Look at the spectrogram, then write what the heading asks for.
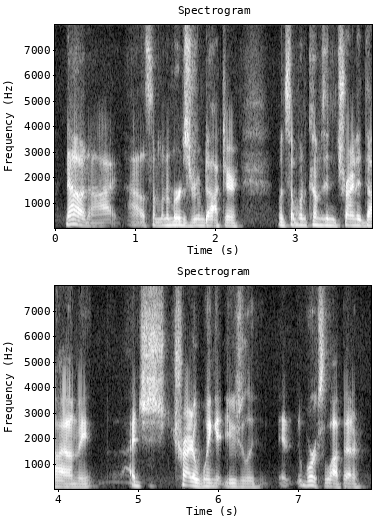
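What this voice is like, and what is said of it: Sarcastic deadpan delivery. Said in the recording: “That was sarcastic”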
